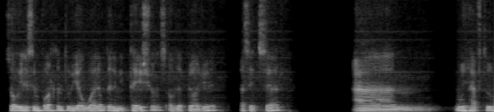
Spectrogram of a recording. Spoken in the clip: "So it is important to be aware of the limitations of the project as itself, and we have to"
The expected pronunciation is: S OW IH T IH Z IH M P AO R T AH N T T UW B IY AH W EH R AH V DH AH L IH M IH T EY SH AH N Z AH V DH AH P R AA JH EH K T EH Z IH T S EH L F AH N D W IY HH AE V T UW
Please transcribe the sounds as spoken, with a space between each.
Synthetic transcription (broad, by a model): S OW IH T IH S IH M P AO R T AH N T T UW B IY AH W EH R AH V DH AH L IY M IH T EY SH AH N S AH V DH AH P R AA JH EH K T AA S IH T S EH F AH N W IY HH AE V T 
